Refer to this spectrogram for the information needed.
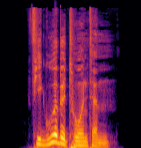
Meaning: strong dative masculine/neuter singular of figurbetont
- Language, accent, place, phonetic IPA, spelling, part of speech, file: German, Germany, Berlin, [fiˈɡuːɐ̯bəˌtoːntəm], figurbetontem, adjective, De-figurbetontem.ogg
